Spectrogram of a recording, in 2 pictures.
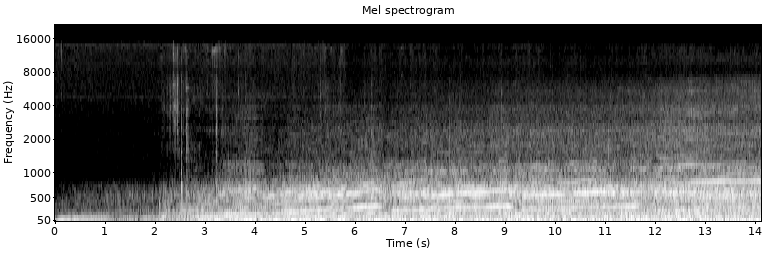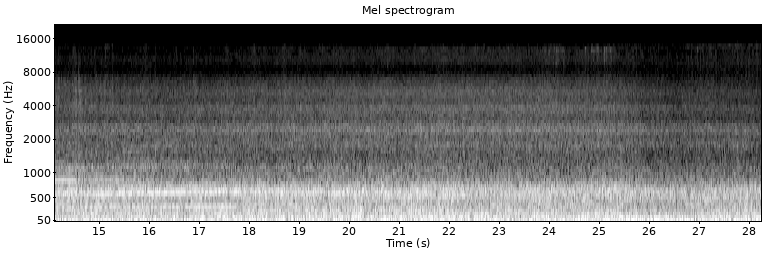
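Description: BMW 340i's tuned turbocharged 3.0-litre inline-six heard from inside the cabin: idling, then launched at full throttle about two seconds in, the engine note rising through the gears with a drop in pitch at each of about five upshifts, the shifts coming further apart. Over the last ten seconds the engine note settles under a steady rush of wind and road noise at speed.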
